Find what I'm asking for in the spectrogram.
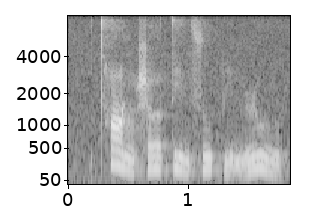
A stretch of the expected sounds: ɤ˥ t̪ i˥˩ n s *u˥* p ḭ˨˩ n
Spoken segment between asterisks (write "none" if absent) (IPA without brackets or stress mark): u˥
